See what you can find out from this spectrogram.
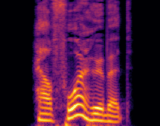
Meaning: second-person plural dependent subjunctive II of hervorheben
- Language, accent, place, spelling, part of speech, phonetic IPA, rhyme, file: German, Germany, Berlin, hervorhöbet, verb, [hɛɐ̯ˈfoːɐ̯ˌhøːbət], -oːɐ̯høːbət, De-hervorhöbet.ogg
